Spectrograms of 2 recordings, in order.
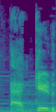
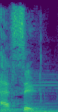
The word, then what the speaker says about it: acid: दोस्तों, इस शब्द में C के सामने I ये अक्षर आया है और इसलिए C की आवाज क न रहकर स बन जाती है और शब्द का उच्चारण होता है ACID, एकिड नहीं, शब्द का उच्चारण होता है एसिड।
